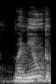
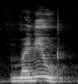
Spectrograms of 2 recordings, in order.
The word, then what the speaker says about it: minute: जो चीज़ होती है, स्मॉलर डिटेल होती है, माइन्यूट बोलते हैं इसको। क्या बोलते हैं? माइन्यूट।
